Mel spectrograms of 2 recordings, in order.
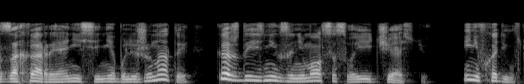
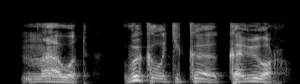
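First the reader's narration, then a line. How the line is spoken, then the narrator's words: Hoarse, commanding. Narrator (Russian): хрипел он повелительно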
